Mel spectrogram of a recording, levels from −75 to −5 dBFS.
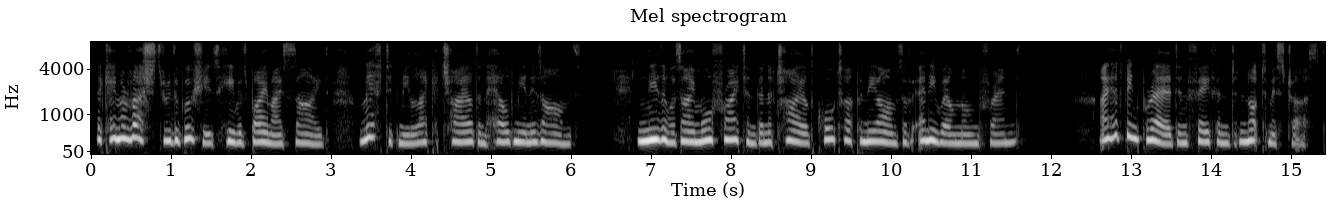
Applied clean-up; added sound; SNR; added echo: none; none; none; none.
